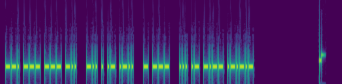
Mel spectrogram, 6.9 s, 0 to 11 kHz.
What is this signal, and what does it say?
Morse code, heard as a keyed tone, about 40 wpm, 700 Hz. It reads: GOOD DEAL TO SAY.
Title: Sentences from Top 1000 Words 40wpm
